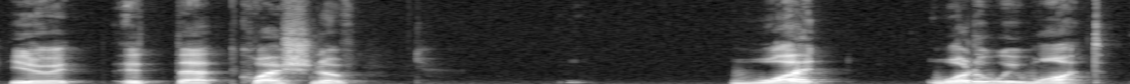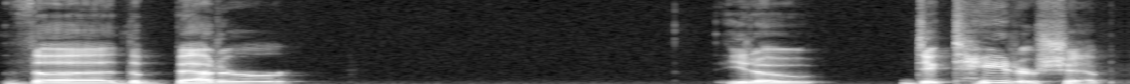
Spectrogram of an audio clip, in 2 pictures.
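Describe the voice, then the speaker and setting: A man co-hosting a podcast, talking casually as a fan and thinking aloud in a halting way. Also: fairly high pitch, animated, fairly bright tone. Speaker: podcast co-host.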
